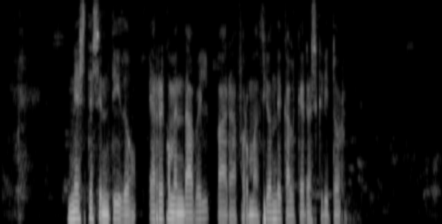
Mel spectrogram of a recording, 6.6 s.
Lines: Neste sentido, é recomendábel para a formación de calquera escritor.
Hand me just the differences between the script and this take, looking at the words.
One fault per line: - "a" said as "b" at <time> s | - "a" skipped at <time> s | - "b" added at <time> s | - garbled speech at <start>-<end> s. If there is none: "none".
none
